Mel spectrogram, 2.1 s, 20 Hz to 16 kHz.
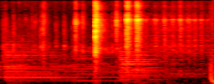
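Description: Sharp plastic click about a second in, then a few quicker small clicks, as a center cap is popped off the X-Man Tornado V3 M magnetic speed cube, over steady background music.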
